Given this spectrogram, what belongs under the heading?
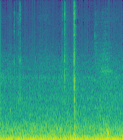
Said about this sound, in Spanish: Hoy voy a parar en un sitio y como tengo que esperar un poco, voy a parar el coche. Así que a lo mejor se oye incluso mejor.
